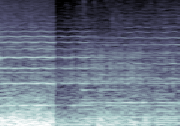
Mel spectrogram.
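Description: Steady rain falls in a medieval fantasy video game, a dense hiss with a heavier rumble at first that eases into a softer, constant patter.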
